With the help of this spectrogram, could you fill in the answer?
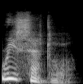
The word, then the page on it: resettle: British English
